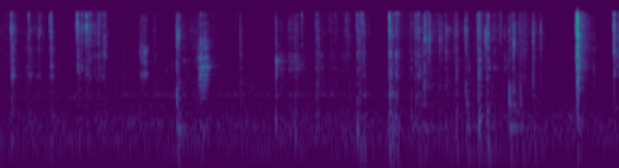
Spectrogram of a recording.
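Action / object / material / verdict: scrape / bar of soap shaved with a knife blade / soap / none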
